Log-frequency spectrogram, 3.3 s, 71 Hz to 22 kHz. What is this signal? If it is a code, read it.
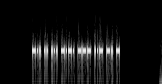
Morse code, heard as a keyed tone, about 53 wpm, 700 Hz. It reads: DISCOUNT
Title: Sentences from Top 1200 Words - New Word Drill Alt - 50wpm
